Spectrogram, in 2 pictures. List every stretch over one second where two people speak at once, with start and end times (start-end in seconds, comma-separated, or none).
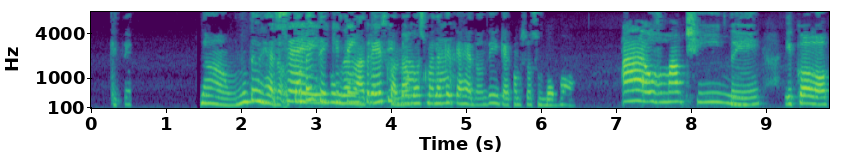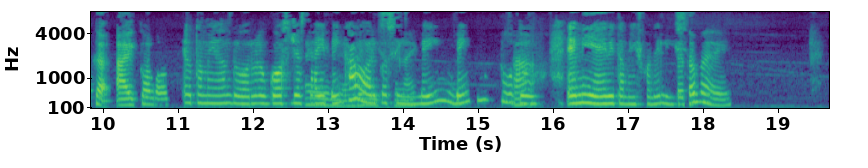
2.5-4.8, 12.8-14.2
